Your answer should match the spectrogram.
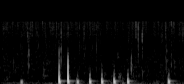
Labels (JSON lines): {"label": "biophony, knock", "recorder": "SoundTrap 600 or HydroMoth"}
